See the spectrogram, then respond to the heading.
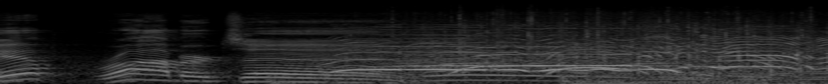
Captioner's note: cheering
